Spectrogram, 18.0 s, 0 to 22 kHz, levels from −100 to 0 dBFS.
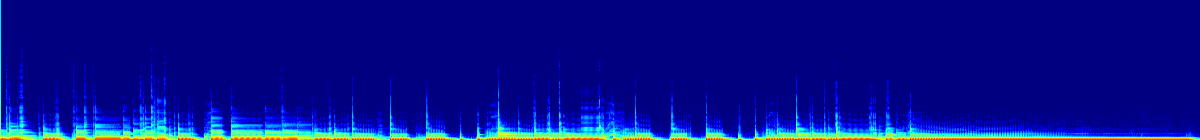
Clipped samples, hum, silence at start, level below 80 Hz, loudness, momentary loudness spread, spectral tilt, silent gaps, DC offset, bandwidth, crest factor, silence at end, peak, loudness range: under 0.1%; none; 0 s; -20 dBFS; -19 LUFS; 6 LU; -14.5 dB/octave; none; under 0.1%; 2 kHz; 14 dB; 0 s; -2 dBFS; 3 LU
